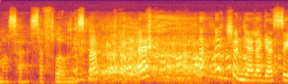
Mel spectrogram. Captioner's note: laughter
